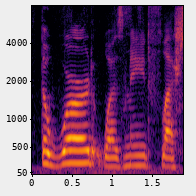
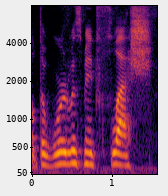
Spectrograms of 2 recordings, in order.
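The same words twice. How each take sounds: First: "The word was made flesh." said slowly, "word" leaned on; slow, weighty restatement. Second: Said in the usual way. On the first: Shown as a demonstration. Repeating scripture to her listeners, slow and weighty. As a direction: let "word" land, taking it slow.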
